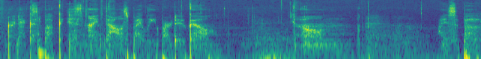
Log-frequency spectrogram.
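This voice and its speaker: Whispered words come fairly slowly, broken by long, frequent pauses, with noticeable background noise behind them. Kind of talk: casual talk to camera introducing books. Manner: whispered, soft-spoken.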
